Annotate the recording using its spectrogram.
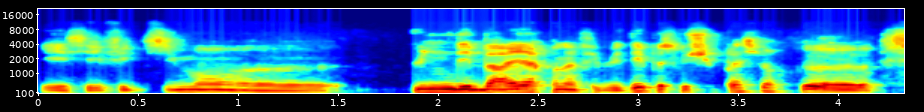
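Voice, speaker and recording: A man talks at a fairly quick pace and a medium pitch, in an ordinary speaking voice. The background is quiet. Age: 40s. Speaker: company founder. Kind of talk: webinar presentation.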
